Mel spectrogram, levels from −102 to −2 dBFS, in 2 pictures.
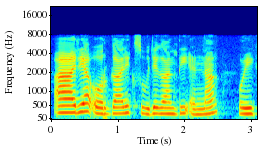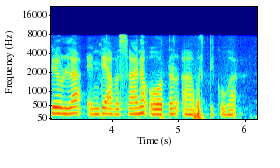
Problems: none marked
